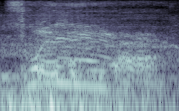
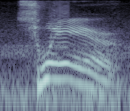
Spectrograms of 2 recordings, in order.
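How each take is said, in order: First: Loud, high resounding shout; ghostly echo. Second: High, emphatic command; crying out. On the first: Ghost echoing Hamlet's demand for an oath, shouting. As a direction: wail it like a phantom. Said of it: "the ghost echoed". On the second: Hamlet demanding an oath from comrades, crying out. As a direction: cry the order out. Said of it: "cried Hamlet". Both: Acted.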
